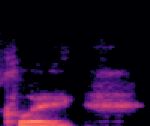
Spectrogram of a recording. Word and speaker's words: Klee: The next must know, clay. I know it looks like Klee, but it's German, so it's pronounced clay.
